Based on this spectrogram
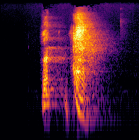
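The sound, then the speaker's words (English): A sneeze: a sharp intake burst followed by a louder, breathy explosive release, with a short trailing decay and no talking. “Bless you”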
